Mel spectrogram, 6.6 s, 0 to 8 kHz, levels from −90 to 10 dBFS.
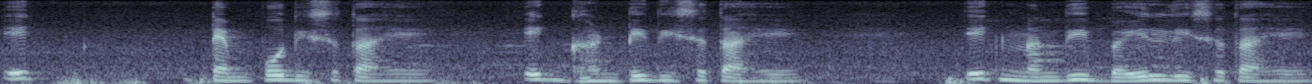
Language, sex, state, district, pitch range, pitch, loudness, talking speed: Marathi, male, Maharashtra, Washim, 125-160 Hz, 145 Hz, -18 LUFS, 120 wpm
